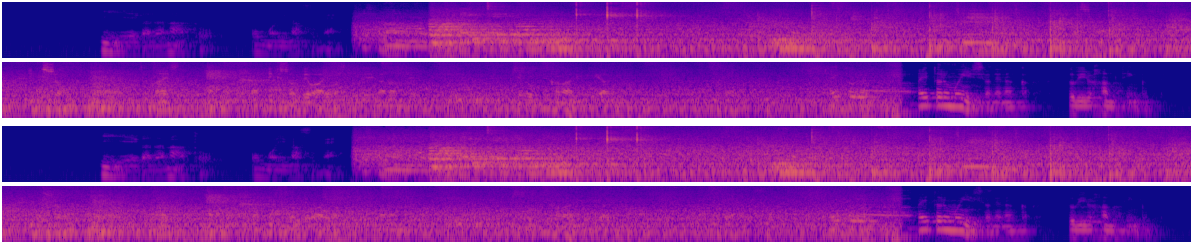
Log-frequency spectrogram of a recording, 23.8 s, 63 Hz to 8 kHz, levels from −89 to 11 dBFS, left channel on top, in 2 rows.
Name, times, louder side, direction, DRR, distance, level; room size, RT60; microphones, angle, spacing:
voice 1, 1.0-2.0 2.5-3.3 3.6-6.2 7.6-9.2 12.6-12.9 15.0-15.4 19.1-19.6 20.2-21.0, right 2 dB, 60° right, 5 dB, 3.5 m, -50 dB
sound 1, 3.5-20.6, right 5 dB, 80° right, 0.7 m, -46 dB
voice 2, 3.8-4.4 9.6-10.3 10.7-11.2 12.1-16.1 17.0-18.2 20.1-20.6 21.0-22.0 22.6-23.3, left 2 dB, 80° left, 4 dB, 3.5 m, -45 dB
sound 2, 4.2-20.9, equal, ahead, 0.7 m, -40 dB
27.5 x 19.5 x 2.5 m, 0.43 s
head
